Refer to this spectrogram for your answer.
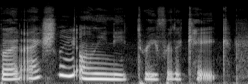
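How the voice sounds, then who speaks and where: Noticeable background noise accompanies a woman speaking at a moderate pace in a high pitch, the sound dry and close with no echo. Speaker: miniature crafter. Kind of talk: voiceover narration of craft tutorial. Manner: casual, conversational.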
